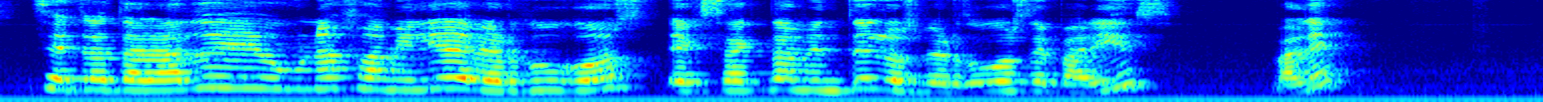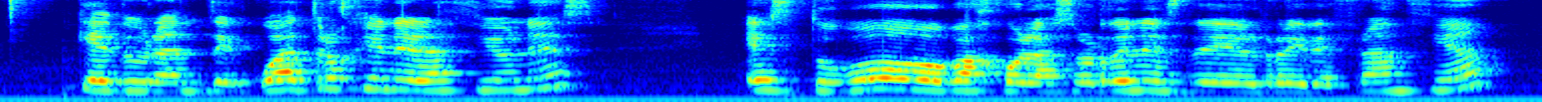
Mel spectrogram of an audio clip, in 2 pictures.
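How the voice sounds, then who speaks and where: Woman, young adult, high pitch, casual self-correcting video review. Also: fairly bright tone. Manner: chatty, self-correcting, apologetic. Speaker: manga reviewer, channel host.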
